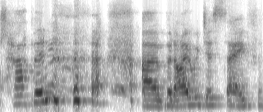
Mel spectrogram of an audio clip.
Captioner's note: laughing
